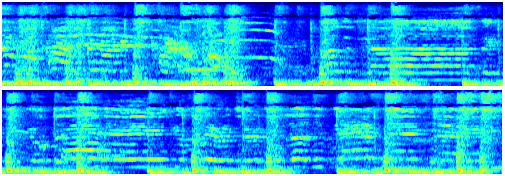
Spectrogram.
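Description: Live rock band playing: electric guitars and bass over a heavy beat, with a voice singing. The rhythm drops out briefly a few times.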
